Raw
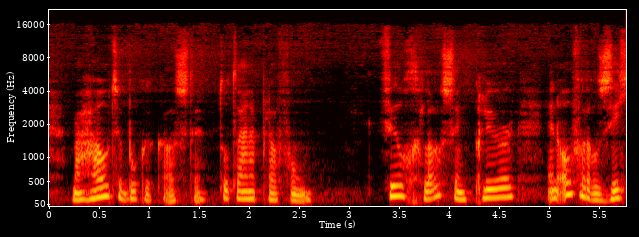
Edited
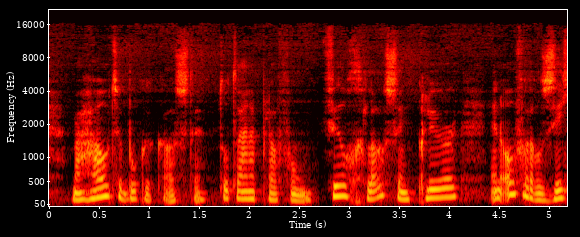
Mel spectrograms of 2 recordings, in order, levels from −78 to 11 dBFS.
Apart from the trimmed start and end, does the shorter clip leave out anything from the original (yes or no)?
yes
